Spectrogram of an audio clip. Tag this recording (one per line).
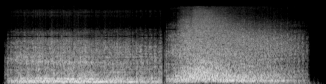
attack
beast
creature
dinosaur
dragon
growl
monster
roar
roaring
snarl
snarling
